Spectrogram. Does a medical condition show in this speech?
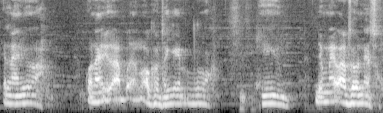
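Yes: amyotrophic lateral sclerosis (ela).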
